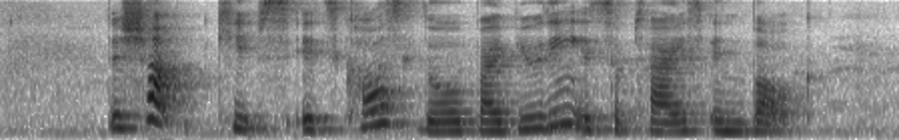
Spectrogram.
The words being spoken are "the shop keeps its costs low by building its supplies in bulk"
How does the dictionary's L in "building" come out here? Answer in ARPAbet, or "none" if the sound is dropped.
none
